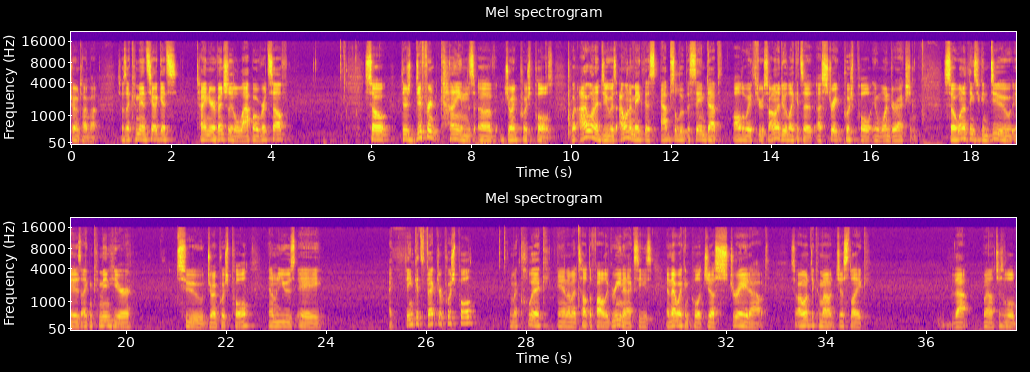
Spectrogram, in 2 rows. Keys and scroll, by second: 5.2 Escape, 7.8 Escape, 8.5 space, 29.2 BackSpace.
